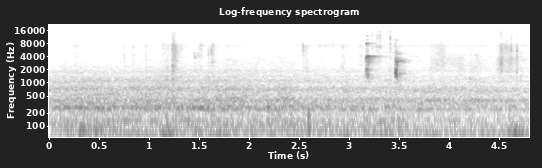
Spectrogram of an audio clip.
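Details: A pet Java sparrow, recorded 7 March 2022, gives two quick, bright chirps a quarter-second apart against the hush of a quiet room with faint tapping, seemingly wondering why it is not being given dekopon citrus.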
